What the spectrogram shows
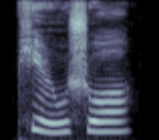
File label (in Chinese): "譬如说", Chinese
